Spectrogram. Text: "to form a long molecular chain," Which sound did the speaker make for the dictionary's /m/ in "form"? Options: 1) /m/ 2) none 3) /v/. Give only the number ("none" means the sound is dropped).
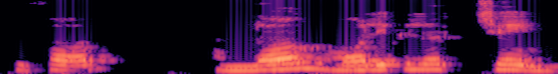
2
